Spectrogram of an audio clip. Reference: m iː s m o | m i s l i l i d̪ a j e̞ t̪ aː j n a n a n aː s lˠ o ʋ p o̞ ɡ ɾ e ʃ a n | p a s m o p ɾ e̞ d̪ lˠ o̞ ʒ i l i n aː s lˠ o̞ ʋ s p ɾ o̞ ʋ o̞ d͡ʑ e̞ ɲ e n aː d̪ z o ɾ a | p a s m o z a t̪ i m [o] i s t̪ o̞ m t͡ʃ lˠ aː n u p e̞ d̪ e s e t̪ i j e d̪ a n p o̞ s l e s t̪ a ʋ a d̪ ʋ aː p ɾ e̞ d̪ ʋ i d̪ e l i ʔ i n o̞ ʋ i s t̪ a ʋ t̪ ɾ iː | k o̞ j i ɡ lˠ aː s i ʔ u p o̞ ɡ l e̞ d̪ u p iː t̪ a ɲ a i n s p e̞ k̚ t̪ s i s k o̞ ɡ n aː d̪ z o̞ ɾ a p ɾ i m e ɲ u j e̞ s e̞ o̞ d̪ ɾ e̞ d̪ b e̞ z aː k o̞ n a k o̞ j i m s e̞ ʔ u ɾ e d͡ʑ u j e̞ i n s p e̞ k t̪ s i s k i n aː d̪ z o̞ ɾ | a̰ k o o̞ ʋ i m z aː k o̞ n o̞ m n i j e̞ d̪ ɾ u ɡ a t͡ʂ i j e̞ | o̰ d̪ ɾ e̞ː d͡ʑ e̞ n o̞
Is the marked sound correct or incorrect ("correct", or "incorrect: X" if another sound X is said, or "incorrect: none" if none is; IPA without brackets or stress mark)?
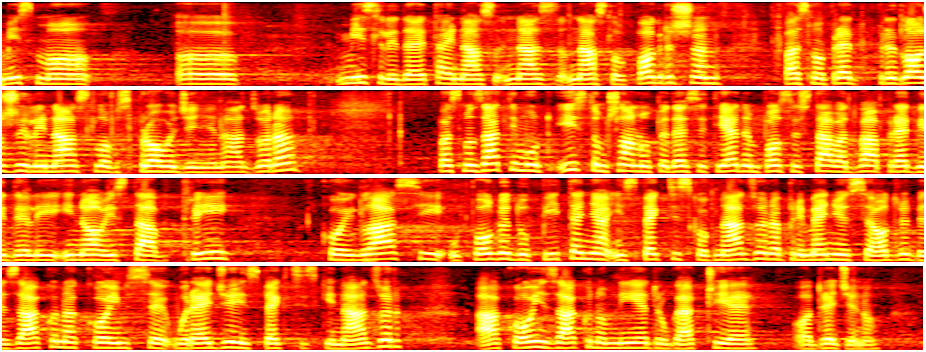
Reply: incorrect: u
